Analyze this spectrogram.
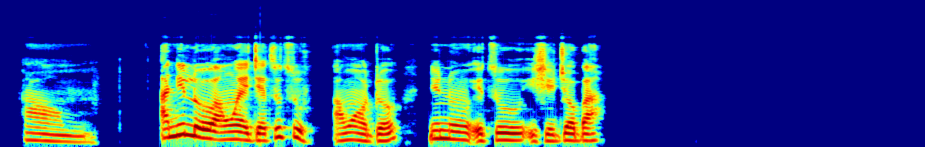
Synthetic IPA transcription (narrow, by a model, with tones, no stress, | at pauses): a˨m˨ | a˧nĩ˦lo˦˧a˨w̃ɔ̃˧ɛ˨d͡ʒɛ˨tu˦tu˦˨ | a̰˨w̃ɔ̃˧ɔ˨dɔ˨˦ | nĩ˦nũ˦e˦˨to˦ḭ˦˨ʃe˧d͡ʒɔ˦ba˦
